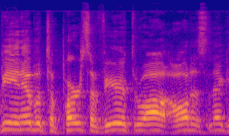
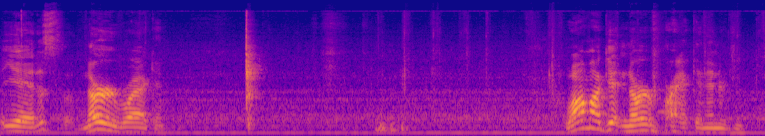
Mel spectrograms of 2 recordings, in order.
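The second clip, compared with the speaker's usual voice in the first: words breaking up with laughter while talking; 3 semitones lower than usual. Reading aloud and trying to stop laughing, laughing while talking. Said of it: "I'm really trying to stop laughing".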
